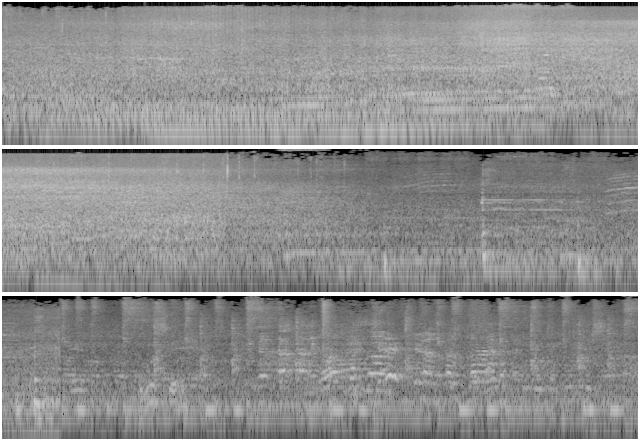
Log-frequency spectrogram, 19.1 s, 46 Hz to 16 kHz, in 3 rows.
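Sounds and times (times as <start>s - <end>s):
motor vehicle passing: 0.0s - 11.3s.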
